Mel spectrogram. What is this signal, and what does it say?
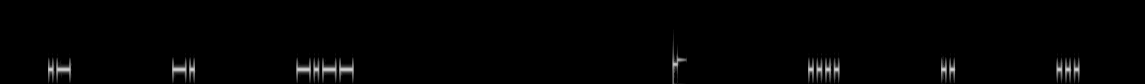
Morse code, heard as a keyed tone, about 28 wpm, spaced as for 8 wpm, 700 Hz. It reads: ANY HIS
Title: 8x Character Spacing - Top 200 Words - 28wpm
